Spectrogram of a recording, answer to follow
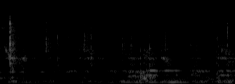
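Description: Near silence, with a few faint light clicks and scrapes of a spoon stirring thick blended pomegranate juice in a plastic mesh strainer.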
